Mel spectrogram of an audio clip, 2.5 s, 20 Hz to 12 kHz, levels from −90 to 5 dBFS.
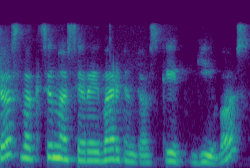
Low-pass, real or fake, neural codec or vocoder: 7.2 kHz; real; none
